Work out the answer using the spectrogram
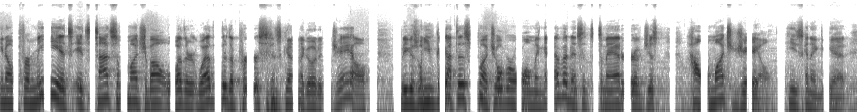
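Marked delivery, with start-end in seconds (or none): none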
